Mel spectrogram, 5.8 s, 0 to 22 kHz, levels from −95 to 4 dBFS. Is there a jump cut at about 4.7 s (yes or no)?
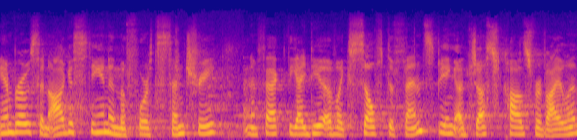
no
